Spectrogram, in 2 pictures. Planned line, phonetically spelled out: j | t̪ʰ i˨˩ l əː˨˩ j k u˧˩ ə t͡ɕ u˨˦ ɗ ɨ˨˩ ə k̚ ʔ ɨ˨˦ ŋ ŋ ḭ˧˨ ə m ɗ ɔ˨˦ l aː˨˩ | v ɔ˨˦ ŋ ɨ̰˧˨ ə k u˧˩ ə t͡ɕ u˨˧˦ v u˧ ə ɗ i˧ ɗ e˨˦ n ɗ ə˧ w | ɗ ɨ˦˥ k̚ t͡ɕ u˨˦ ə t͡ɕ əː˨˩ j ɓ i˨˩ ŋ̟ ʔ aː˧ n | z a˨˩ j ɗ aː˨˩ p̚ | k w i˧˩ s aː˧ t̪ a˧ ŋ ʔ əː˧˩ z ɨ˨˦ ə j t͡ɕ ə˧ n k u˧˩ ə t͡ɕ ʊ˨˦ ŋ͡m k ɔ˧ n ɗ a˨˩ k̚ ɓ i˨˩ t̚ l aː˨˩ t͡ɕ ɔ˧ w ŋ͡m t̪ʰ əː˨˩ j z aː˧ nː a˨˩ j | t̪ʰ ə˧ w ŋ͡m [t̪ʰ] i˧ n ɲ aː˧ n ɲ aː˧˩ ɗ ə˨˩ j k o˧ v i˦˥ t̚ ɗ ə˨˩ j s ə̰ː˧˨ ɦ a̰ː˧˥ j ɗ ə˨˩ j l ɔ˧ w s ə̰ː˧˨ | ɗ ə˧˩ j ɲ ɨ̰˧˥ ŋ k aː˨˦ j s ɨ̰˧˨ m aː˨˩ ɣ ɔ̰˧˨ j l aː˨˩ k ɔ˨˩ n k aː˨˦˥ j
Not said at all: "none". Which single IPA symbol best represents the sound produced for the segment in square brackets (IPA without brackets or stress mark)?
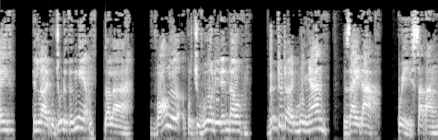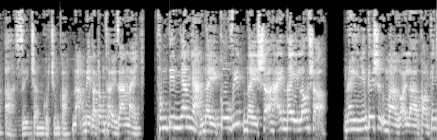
t̪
